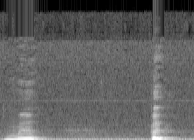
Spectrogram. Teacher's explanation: 미음과 쌍 비음은 모두 두 입술 사이에서 나는 소리구나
